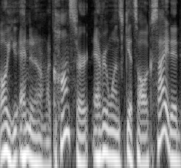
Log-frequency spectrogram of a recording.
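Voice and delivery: ordinary delivery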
